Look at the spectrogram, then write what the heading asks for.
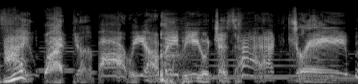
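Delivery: put-on whispery, breathy, young little witch voice. Playing a Mario game, speaker reads a line to Mario: Toad voice like Gruntilda's sister. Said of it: "Sound like Gruntilda's like younger sister".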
